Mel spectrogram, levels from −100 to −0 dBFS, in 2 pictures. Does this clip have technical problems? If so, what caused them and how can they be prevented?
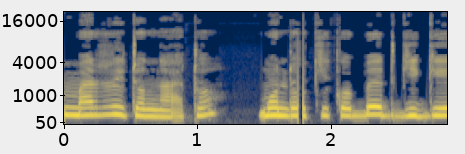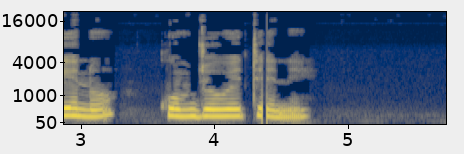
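Yes. The speech drops out twice in a gap at a join of encoded pieces: a silence of about 41 ms from 1.75 to 1.79 s, between "mar rito ng’ato mondo" and "kik obed gi geno", and about 37 ms from 4.35 to 4.39 s, after "obed gi geno kuom". Each gap has smeared edges before the sound resumes where it left off. Separately encoded segments were joined with each encoder's start-up delay and final-frame padding left in place. This can be prevented by trimming the encoder delay and padding before joining, or by encoding the whole recording in one pass.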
